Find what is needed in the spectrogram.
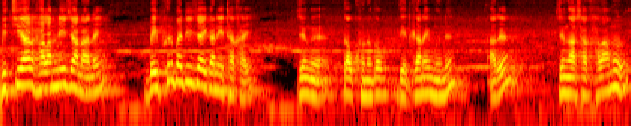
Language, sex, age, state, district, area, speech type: Bodo, male, 45-60, Assam, Kokrajhar, rural, spontaneous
